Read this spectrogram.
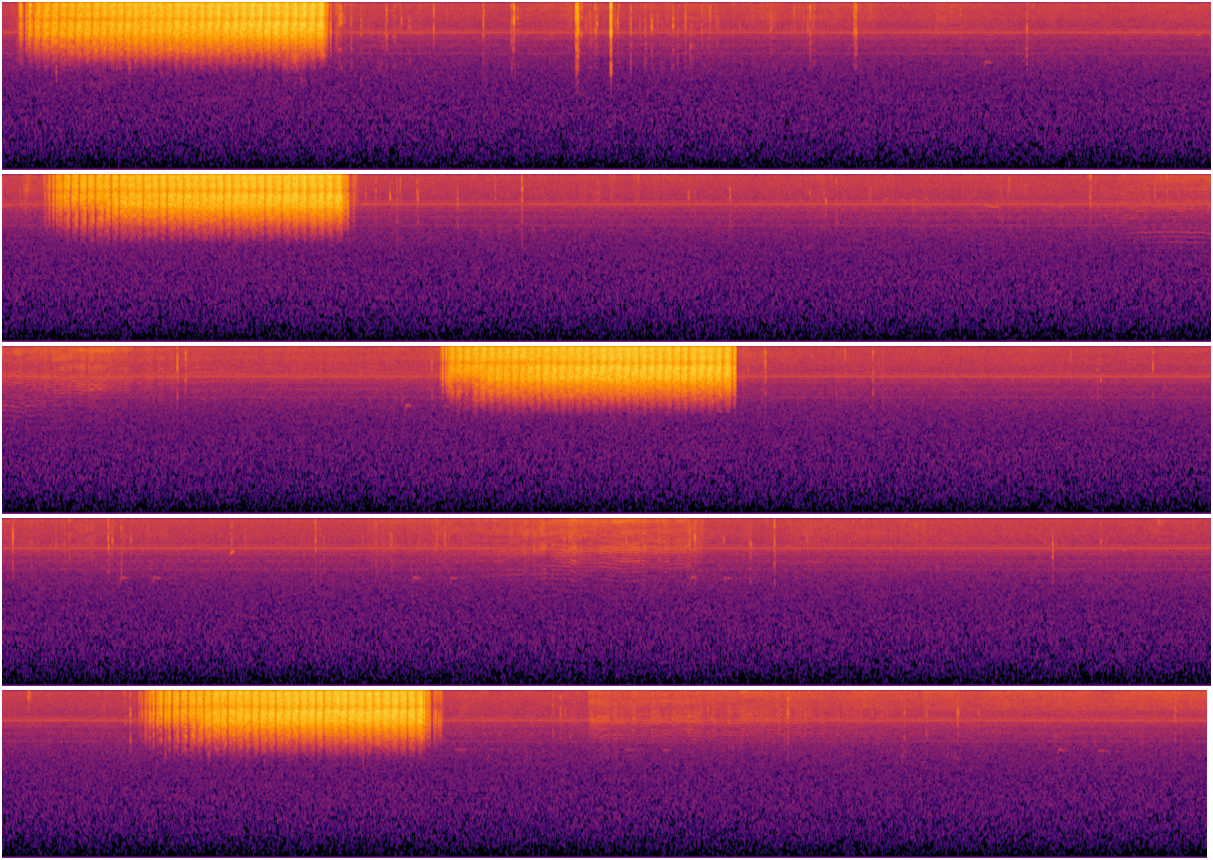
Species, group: Omocestus antigai, Orthoptera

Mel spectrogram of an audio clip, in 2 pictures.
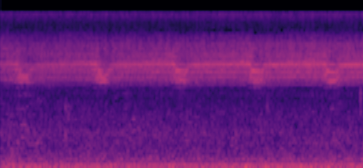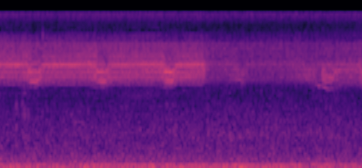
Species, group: Neotibicen pruinosus, Cicadidae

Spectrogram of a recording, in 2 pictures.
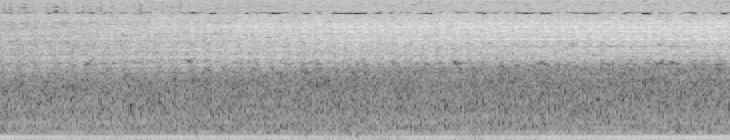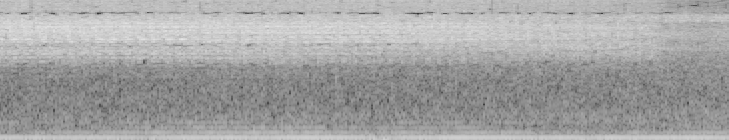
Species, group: Neotibicen tibicen, Cicadidae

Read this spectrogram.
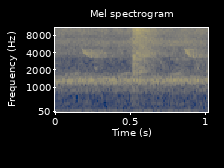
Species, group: Magicicada septendecim, Cicadidae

